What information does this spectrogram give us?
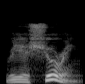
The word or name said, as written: reassuring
